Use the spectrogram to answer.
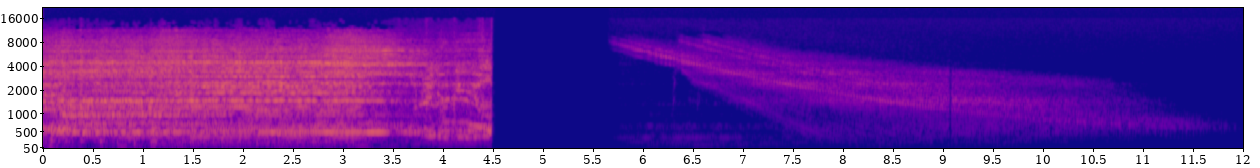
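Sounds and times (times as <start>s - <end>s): electronic tones sliding downward: 5.9s - 11.9s.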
